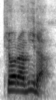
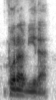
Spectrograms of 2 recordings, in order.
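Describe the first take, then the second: First: "Pura Vida" tried as PYOR-ah VEE-da, a bit louder; attempted Spanish accent. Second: "Pura Vida" as POO-ra VEE-da, Spanish vowels; correct Spanish. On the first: Host repeats after his partner: "Pura Vida" as PYOR-ah VEE-da, Spanish-ish. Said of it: "The, the accent". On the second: Partner models it for the host: "Pura Vida" as POO-ra VEE-da. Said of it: "Put, uh, Pura". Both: Shown as a demonstration.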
